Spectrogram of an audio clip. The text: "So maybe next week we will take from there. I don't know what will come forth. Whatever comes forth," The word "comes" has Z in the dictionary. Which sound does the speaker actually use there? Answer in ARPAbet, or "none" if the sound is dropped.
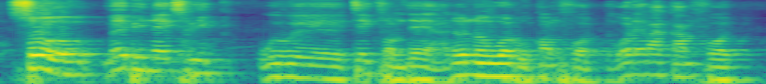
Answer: none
